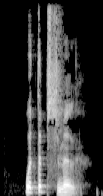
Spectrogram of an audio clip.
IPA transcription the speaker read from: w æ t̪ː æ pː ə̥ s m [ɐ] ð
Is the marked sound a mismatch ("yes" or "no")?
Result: yes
